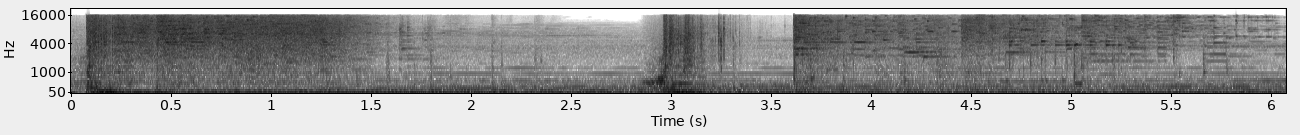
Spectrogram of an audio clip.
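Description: Glass shattering loudly as a body smashes through a glass panel, the shards spilling for over a second, over dramatic background music. A heavy hit about three seconds in is followed by more glass breaking.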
